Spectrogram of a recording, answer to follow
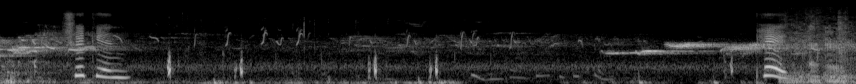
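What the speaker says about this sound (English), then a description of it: "Chicken." A chicken gives short, scattered clucks among faint chirps and whistling, with brief voices at the start and end.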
